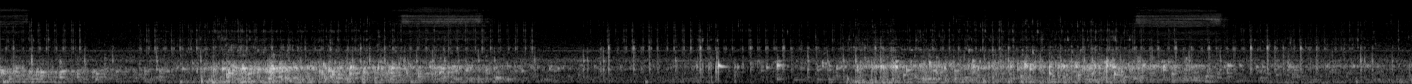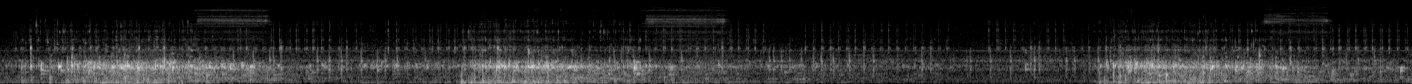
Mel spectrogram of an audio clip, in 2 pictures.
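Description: Diver breathing through a scuba regulator underwater: about five breaths, one every five to six seconds. Each breath is a few seconds of gurgling bubbles with a short, high hiss.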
